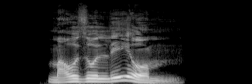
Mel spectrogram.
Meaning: mausoleum
- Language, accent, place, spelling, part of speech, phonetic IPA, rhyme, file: German, Germany, Berlin, Mausoleum, noun, [maʊ̯zoˈleːʊm], -eːʊm, De-Mausoleum.ogg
